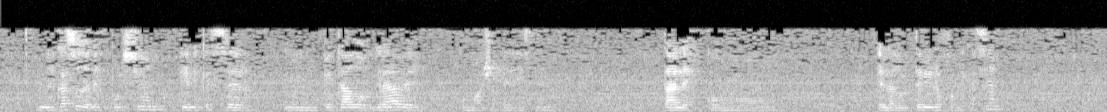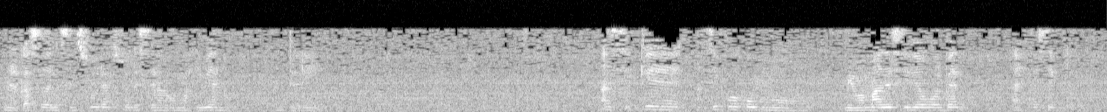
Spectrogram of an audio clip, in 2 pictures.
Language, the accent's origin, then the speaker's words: Spanish; Cinco Saltos, Río Negro, Argentina; also born or lived in Lincoln; Tengo 24 años, soy de Argentina. Nací y me crié mis primeros 9 años en Cinco Saltos, provincia de Río Negro, al sur de la Argentina. Cuando cumplí 9 nos mudamos con mi hermana mayor, que me lleva 1 año, mi mamá, a Lincoln, provincia de Buenos Aires.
